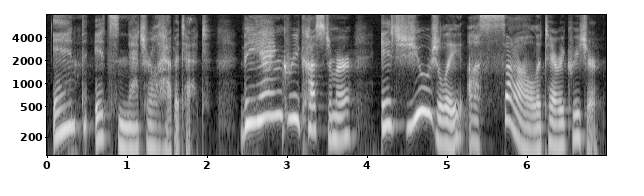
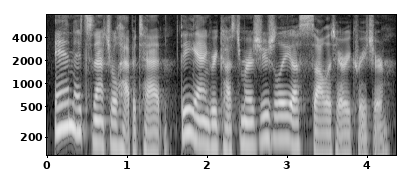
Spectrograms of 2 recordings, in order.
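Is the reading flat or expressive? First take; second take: expressive; flat. First: It is read expressively, with emotion. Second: It is read flatly, without emotion.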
